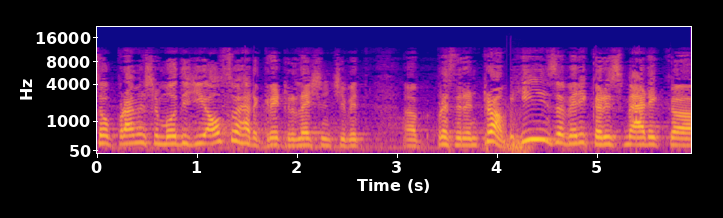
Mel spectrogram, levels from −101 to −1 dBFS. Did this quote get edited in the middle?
yes; 1 cut; at 4.1 s

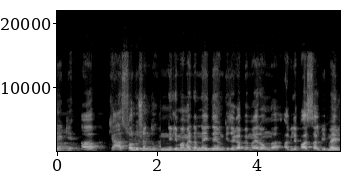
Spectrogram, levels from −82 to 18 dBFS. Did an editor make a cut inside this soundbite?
yes; 1 cut; at 2.0 s

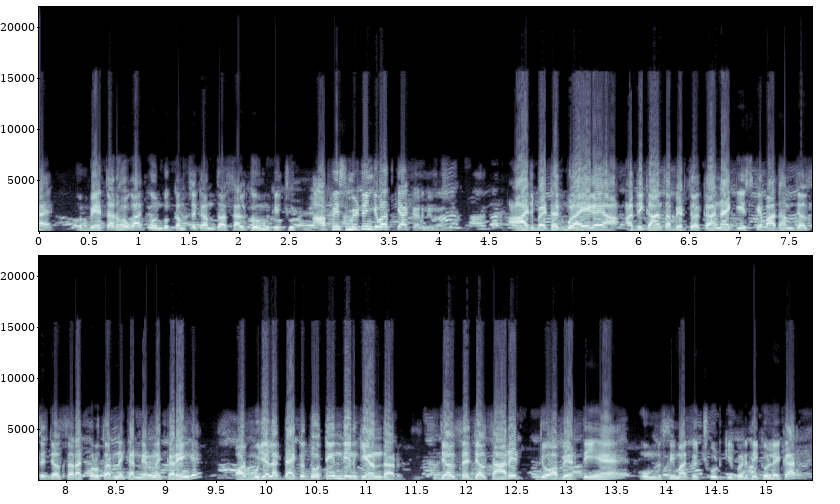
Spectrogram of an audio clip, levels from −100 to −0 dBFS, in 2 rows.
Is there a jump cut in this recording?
no; 0 cuts

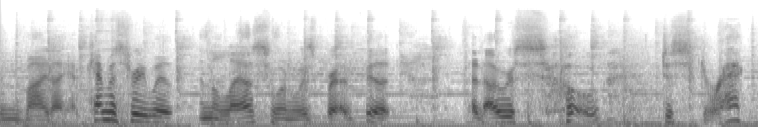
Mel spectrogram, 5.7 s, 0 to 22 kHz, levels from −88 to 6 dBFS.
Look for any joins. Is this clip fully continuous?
no; 1 cut; at 1.4 s

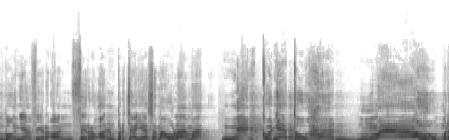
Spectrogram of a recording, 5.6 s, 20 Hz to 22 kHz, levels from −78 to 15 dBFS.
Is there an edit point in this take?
yes; 1 cut; at 2.6 s

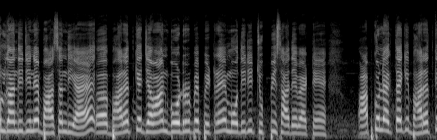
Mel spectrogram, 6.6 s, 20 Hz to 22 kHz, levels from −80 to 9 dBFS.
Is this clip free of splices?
no; 1 cut; at 1.4 s

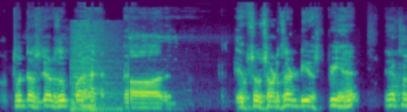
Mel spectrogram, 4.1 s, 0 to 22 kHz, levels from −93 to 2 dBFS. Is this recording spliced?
yes; 1 cut; at 1.2 s

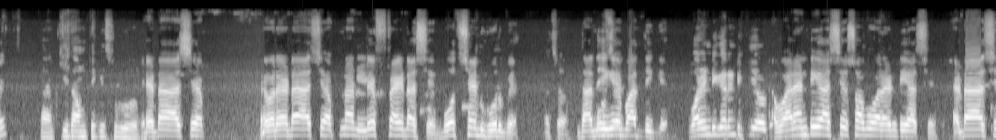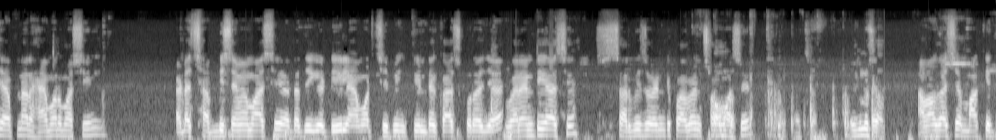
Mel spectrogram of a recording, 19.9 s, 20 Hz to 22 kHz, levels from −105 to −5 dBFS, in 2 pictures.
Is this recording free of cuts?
no; 4 cuts; at 1.9 s, 9.4 s, 14.9 s, 18.6 s

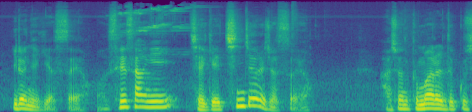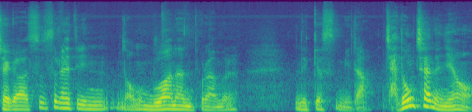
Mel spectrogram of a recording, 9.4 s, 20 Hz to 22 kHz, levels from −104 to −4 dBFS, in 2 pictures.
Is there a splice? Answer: yes; 1 cut; at 8.4 s

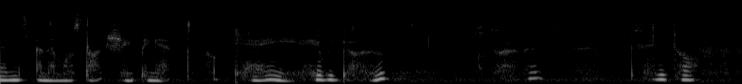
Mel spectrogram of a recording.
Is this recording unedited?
no; 1 cut; at 1.8 s

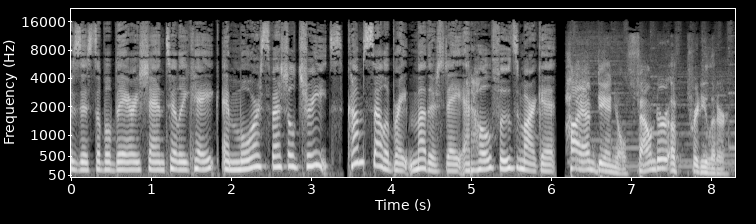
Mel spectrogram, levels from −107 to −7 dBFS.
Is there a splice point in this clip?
yes; 1 cut; at 6.1 s

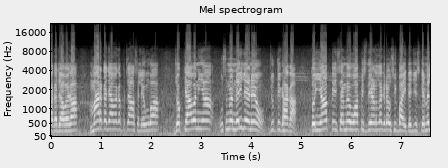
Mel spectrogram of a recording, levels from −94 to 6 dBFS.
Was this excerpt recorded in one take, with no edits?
yes; 0 cuts

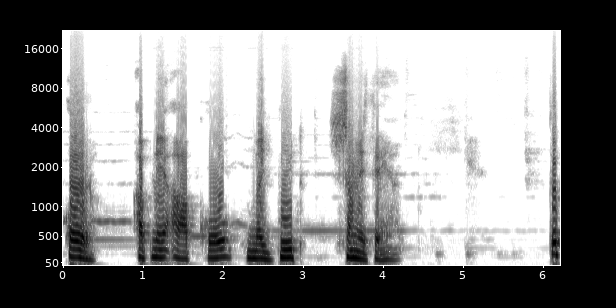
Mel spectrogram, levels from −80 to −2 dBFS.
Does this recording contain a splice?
no; 0 cuts

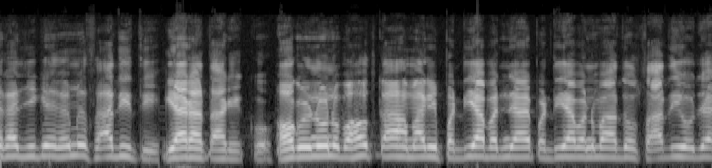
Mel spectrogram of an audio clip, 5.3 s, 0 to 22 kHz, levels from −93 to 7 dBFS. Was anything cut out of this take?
yes; 2 cuts; at 1.1 s, 1.9 s

